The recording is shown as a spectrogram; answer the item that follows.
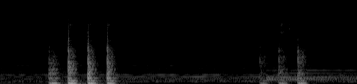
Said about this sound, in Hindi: वो इसी बात का पता लगाने के लिए वहां गया था ताकि खोली का दरवाज़ा उसने खटखटाया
